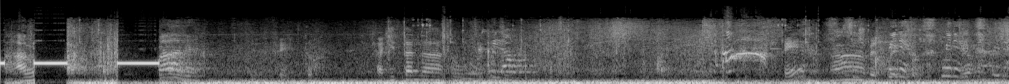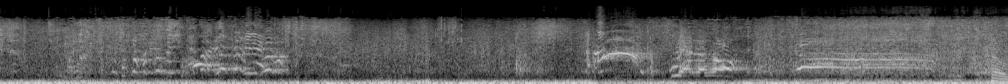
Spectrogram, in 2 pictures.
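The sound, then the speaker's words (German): A crowd of people screams and yells in panic as a comet hurtles at great speed toward a city, shown on a high-definition TV screen, many overlapping voices loud and continuous throughout, preceded by a brief electronic beep at the very start. “Ja, viel Geschrei also.”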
